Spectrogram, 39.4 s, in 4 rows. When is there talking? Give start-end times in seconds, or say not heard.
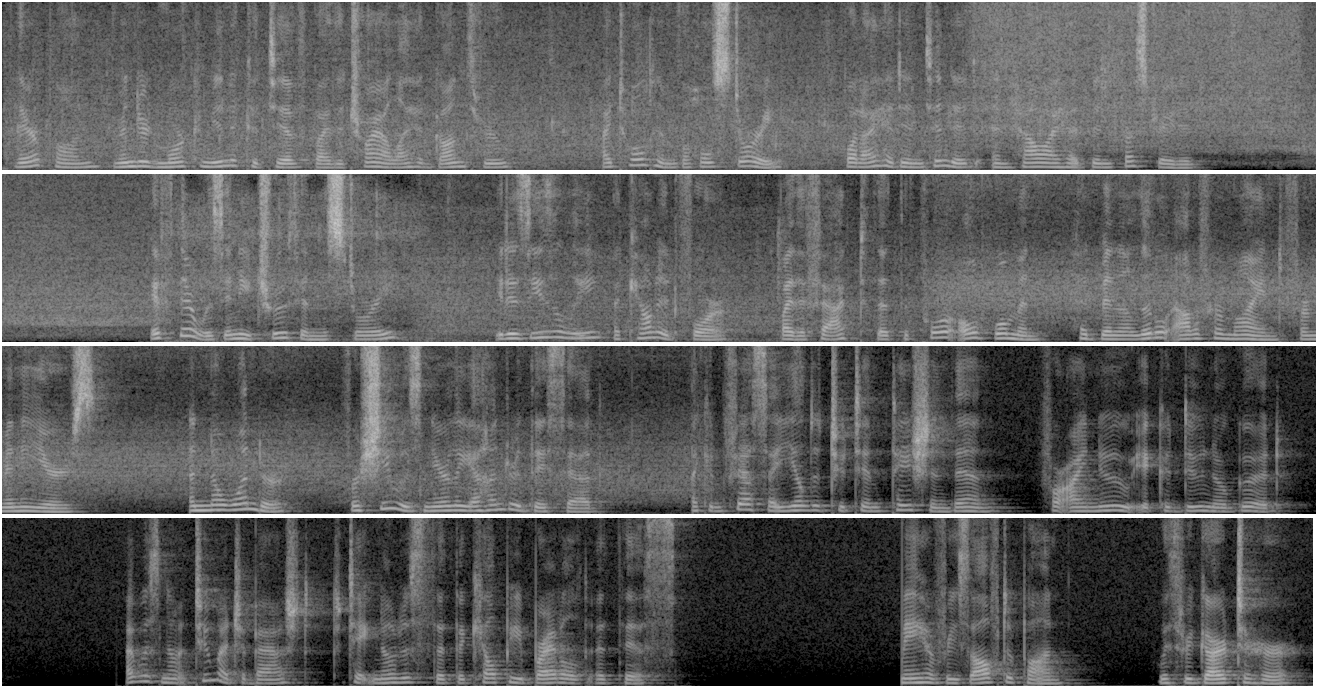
0.0-9.0, 10.9-24.2, 24.9-29.4, 30.4-34.7, 36.3-39.3.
